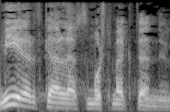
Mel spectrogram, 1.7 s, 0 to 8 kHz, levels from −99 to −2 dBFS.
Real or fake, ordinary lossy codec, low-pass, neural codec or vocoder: real; none; 7.2 kHz; none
